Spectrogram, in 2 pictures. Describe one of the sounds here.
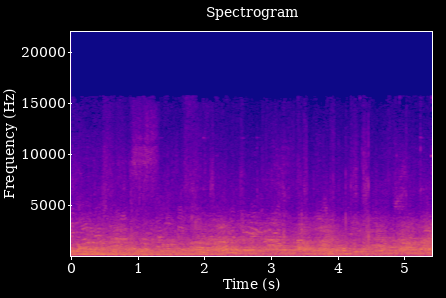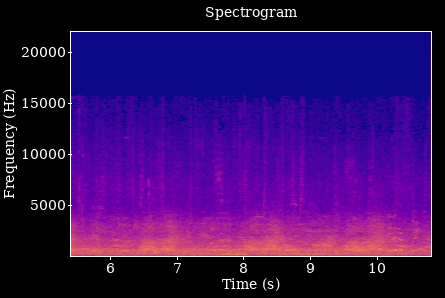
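Footsteps shuffle on pavement as a crowd walks by.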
